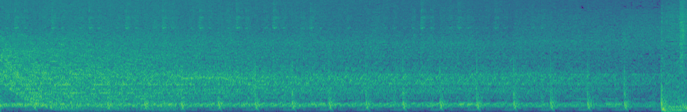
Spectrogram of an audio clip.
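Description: Techno in a DJ mix during a breakdown: the kick and bass are gone, leaving a wash of noise, a falling synth sweep near the start and a quick ticking rhythm, slowly getting quieter.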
